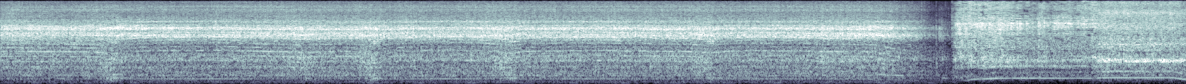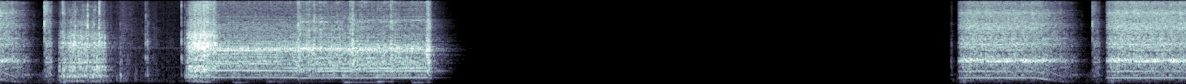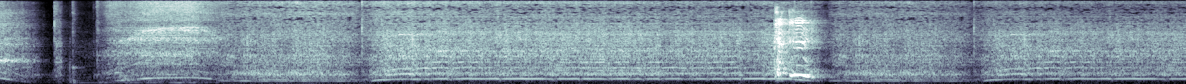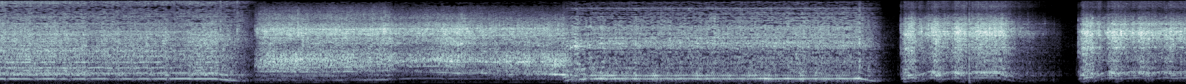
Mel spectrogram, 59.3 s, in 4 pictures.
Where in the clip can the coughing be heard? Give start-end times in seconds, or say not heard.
39.3-39.9.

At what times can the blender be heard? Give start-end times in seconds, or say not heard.
0.0-20.2, 26.8-59.2.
